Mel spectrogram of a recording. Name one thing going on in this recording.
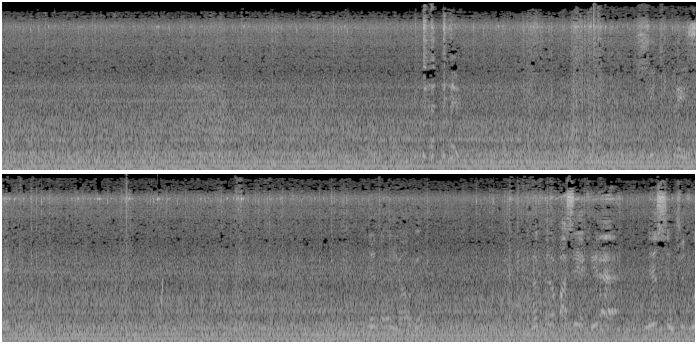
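Tyres roll and hum on asphalt.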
